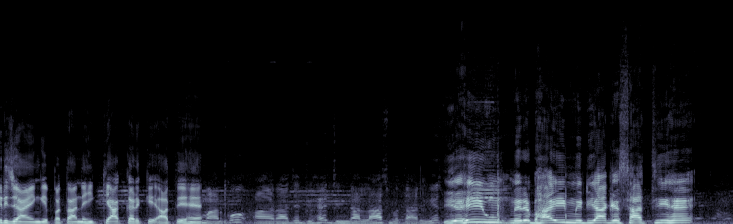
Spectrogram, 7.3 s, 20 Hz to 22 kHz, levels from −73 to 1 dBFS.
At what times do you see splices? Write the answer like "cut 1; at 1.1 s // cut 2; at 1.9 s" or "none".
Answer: cut 1; at 2.2 s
